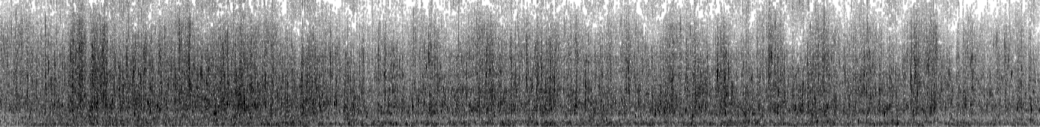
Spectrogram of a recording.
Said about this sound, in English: We leave you this week in Bill McKibben's backyard. Andrea Lockwood recorded the cascading waters found at the gorge at Blue Ledge, high in the Adirondack Mountains, as part of her work called A Sound Map of the Hudson River.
